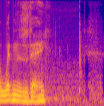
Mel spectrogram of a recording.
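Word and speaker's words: Wednesday: say it correctly um it's easy to say it incorrectly wday with ND but it's not it's DN so wedes day um but you heard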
